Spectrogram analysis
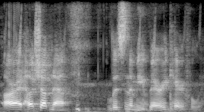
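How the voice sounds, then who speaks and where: A man's voice: medium pitch, expressive, a little fast, dull audio, a little hiss or hum, lightly acted. A man voicing a folksy, exasperated crime lord in a drawling, commanding way for a tabletop game.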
